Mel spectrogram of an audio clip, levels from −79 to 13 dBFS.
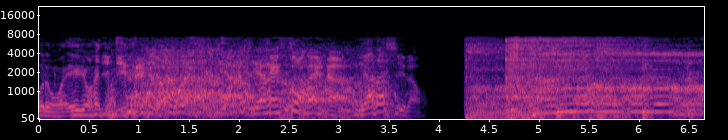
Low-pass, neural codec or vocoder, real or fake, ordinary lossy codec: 7.2 kHz; codec, 16 kHz, 16 kbps, FunCodec, trained on Chinese and English, 50 frames a second; fake; none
